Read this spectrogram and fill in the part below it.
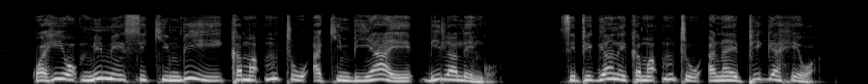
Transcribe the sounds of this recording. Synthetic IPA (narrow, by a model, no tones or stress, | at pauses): kwaɦijɔmimisikʰimbiːkamam̩tuakʰimbiajɛɓilalɛŋɡɔ̰ | sipiɠanikamam̩tuanajɛpiɠahɛwa̰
